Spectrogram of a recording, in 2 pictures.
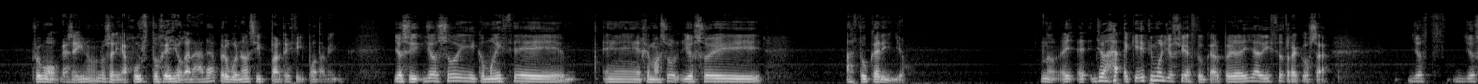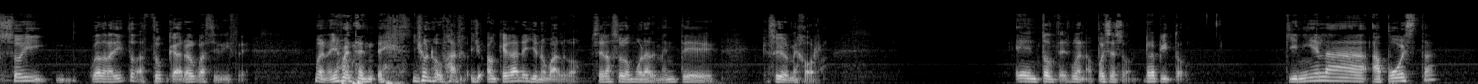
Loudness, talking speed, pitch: -22 LUFS, 155 wpm, 130 Hz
